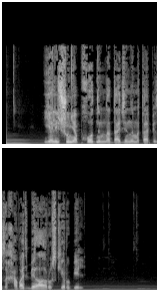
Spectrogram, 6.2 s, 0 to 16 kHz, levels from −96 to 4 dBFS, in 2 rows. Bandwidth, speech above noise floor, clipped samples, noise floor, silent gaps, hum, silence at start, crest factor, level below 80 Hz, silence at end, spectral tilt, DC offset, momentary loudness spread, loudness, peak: 11.5 kHz; 33 dB; under 0.1%; -57 dBFS; none; 50 Hz at -55 dBFS; 0.1 s; 26 dB; -50 dBFS; 1.55 s; -1.5 dB/octave; under 0.1%; 23 LU; -22 LUFS; 0 dBFS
